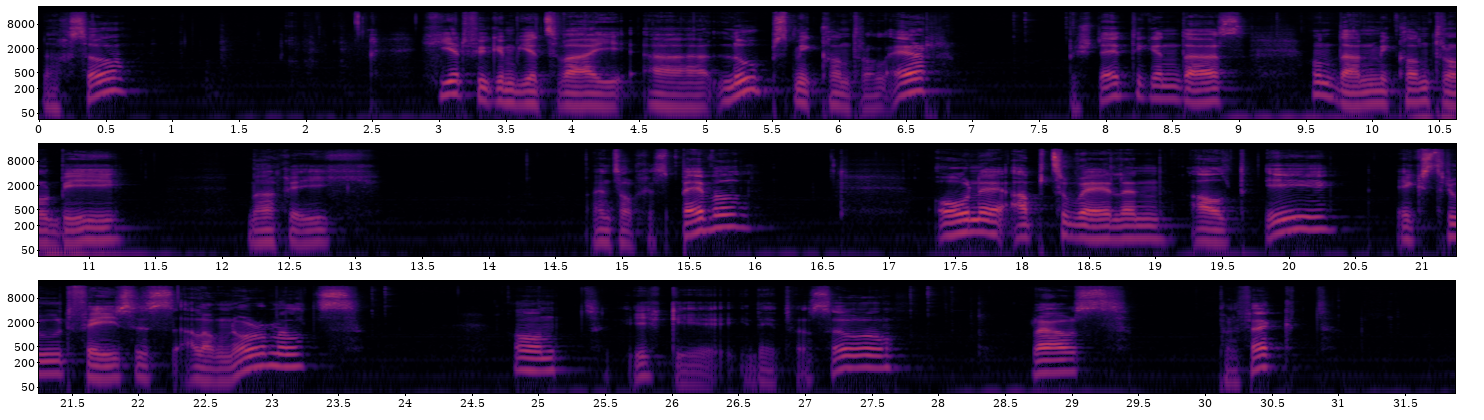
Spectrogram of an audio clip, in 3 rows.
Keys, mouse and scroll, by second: 0.1-1.2 middle drag, 3.9 ctrl+r, 9.7 ctrl+b, 19.3 alt+e, 28.2-31.8 middle drag.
